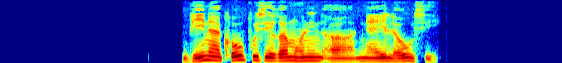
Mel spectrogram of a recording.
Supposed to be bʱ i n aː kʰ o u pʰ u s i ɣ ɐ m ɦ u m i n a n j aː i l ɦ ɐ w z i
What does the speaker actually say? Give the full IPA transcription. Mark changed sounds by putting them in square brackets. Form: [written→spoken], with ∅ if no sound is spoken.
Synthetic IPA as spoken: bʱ i n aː kʰ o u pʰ u s i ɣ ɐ m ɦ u [m→n] i n a n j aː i l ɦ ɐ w [z→s] i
